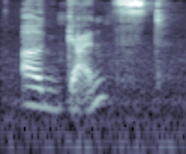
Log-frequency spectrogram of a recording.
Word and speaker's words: against: Say against. The syllables of against are against uh you hear is a schwa. It sounds like a short u but it's really an a.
